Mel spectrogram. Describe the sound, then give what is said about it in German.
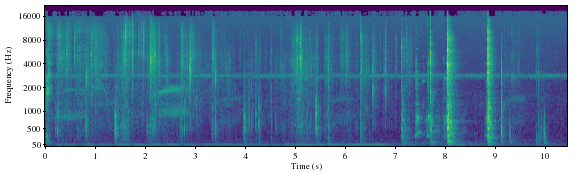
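Footsteps shuffle across the ground, then a few sharp, loud knocks land on the door of a house with no lights showing, with no one speaking. “Entweder ist niemand da oder die Fenster sind alle verhängt. Naja, ich klopfe mal.”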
